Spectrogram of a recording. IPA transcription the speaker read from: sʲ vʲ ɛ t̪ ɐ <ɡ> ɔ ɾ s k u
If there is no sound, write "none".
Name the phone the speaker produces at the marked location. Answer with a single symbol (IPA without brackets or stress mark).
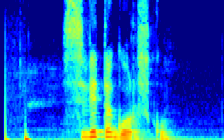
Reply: ɡ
